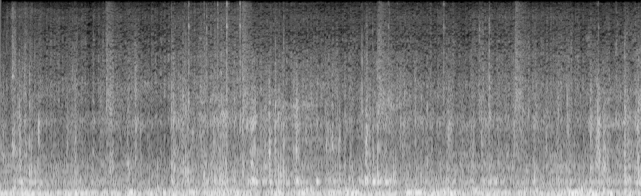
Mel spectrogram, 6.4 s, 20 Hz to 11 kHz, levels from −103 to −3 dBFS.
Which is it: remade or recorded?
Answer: remade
